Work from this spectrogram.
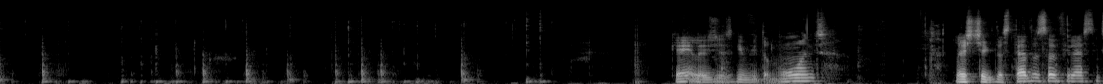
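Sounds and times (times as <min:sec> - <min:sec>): keyboard keys clicking: 0:00.0 - 0:05.6.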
